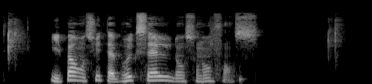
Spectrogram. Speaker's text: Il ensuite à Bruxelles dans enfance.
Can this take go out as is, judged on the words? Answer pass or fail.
fail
